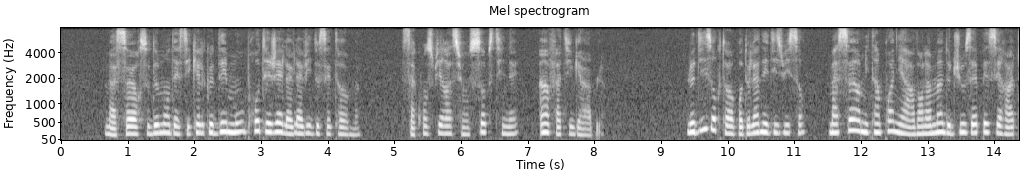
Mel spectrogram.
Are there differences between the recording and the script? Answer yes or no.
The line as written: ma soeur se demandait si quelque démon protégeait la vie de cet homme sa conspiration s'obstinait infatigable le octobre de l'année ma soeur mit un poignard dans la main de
yes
